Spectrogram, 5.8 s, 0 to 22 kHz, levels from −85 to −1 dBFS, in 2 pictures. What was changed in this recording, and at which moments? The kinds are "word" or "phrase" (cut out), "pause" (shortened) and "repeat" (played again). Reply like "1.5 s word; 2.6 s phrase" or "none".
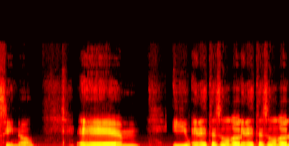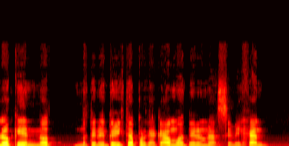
1.9 s word; 2.4 s repeat; 3.7 s word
